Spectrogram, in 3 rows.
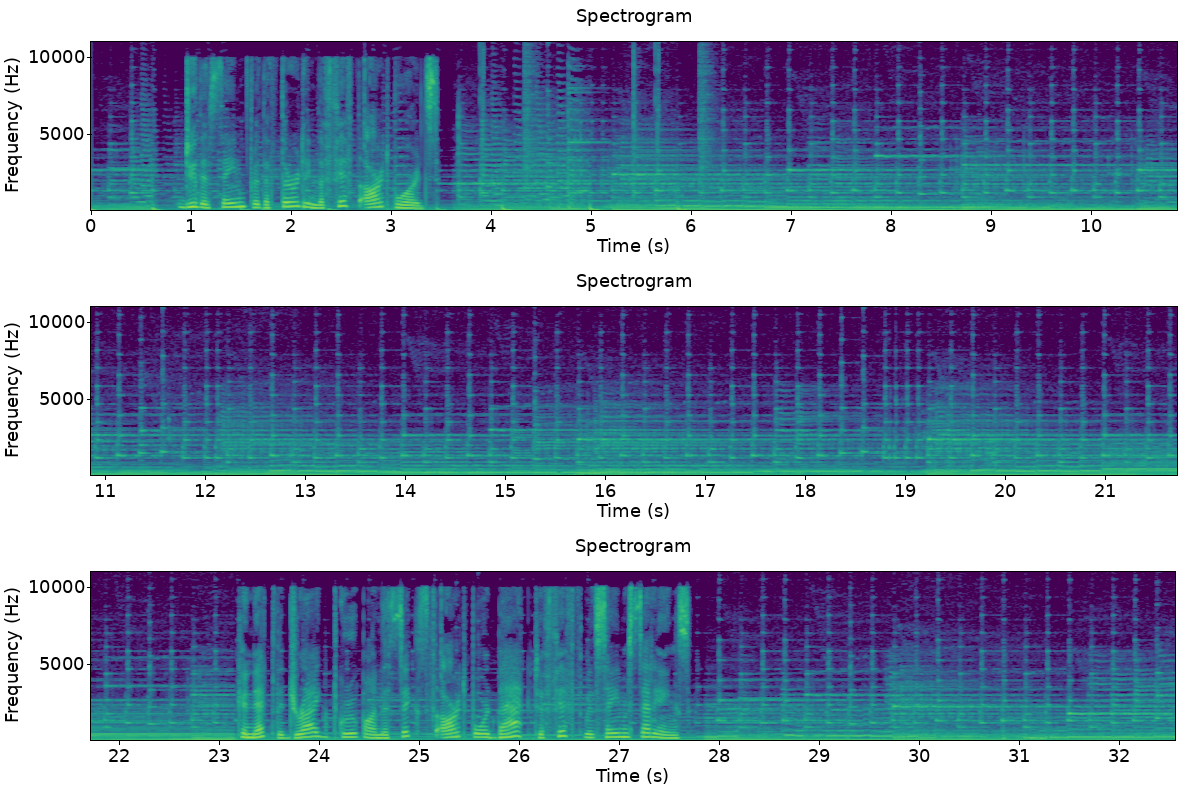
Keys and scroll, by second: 3.4-4.5 space, 5.3-6.0 space, 17.4-18.3 space.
